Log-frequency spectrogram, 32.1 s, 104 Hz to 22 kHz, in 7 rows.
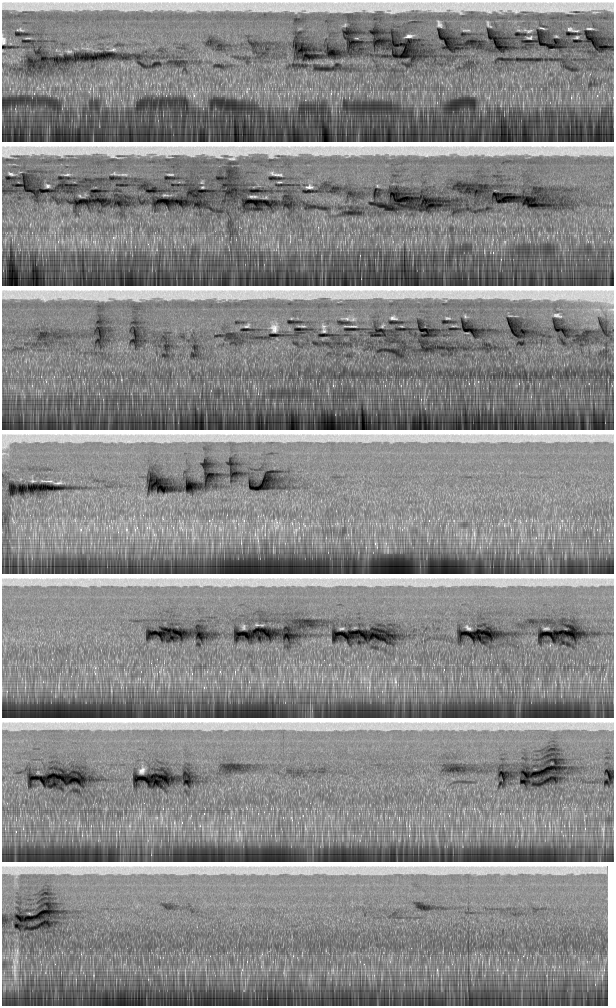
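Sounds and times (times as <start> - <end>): birds singing and chirping: 0.0 - 16.5, 19.3 - 28.1.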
